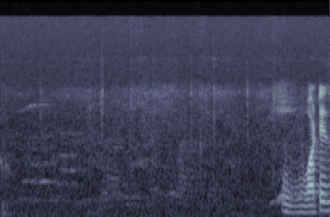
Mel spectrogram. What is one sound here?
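A board eraser rubs across a whiteboard.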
